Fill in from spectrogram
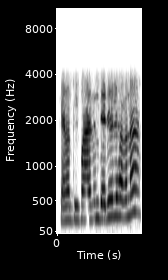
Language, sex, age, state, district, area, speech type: Bengali, female, 45-60, West Bengal, Birbhum, urban, conversation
